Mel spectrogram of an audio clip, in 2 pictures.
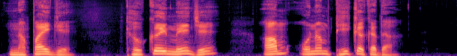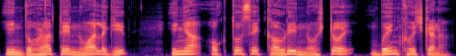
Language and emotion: Santali, fearful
